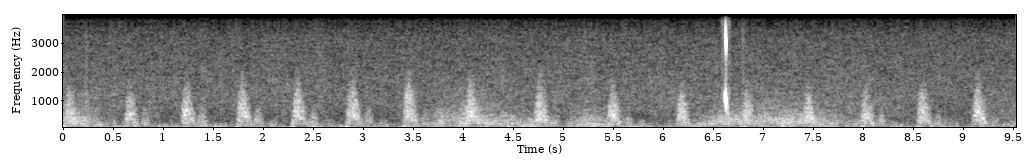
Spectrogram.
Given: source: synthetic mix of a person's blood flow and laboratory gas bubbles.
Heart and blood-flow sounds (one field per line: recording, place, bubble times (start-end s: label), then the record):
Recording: Doppler ultrasound of blood flow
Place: subclavian vein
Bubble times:
6.58-6.67 s: bubbles
From the record:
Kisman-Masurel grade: 113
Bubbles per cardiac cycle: 1 to 2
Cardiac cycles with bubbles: 1 to 10%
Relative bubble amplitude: loud (0.450 to 0.775)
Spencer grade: 1 (occasional bubble signal discernible with the cardiac motion signal, with majority of cardiac periods free of bubbles)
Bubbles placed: anywhere in the cardiac cycle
